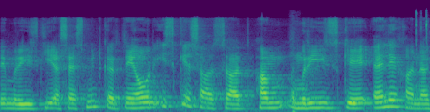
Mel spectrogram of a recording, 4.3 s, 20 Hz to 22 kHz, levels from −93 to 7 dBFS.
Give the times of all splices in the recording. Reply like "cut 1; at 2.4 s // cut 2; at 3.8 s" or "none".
cut 1; at 2.5 s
